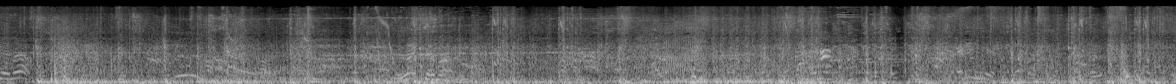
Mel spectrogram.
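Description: Energy blasts zap and explode.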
